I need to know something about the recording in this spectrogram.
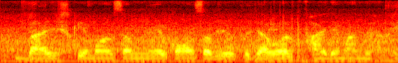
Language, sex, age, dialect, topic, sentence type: Bhojpuri, male, <18, Southern / Standard, agriculture, question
